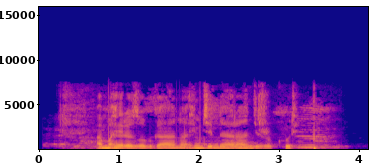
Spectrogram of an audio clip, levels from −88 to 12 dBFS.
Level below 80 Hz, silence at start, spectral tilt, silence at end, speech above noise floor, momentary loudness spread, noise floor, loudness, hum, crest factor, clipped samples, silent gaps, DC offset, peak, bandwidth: -46 dBFS; 0.2 s; -6 dB/octave; 0.35 s; 25 dB; 17 LU; -41 dBFS; -16 LUFS; none; 16 dB; under 0.1%; none; under 0.1%; 0 dBFS; 7.8 kHz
